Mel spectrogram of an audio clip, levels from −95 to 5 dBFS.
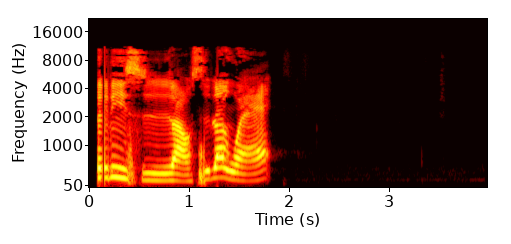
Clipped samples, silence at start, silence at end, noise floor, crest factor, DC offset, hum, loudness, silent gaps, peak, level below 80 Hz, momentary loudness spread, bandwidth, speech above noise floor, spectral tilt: under 0.1%; 0.1 s; 2.2 s; -89 dBFS; 20 dB; under 0.1%; none; -18 LUFS; none; 0 dBFS; -68 dBFS; 6 LU; 11.5 kHz; 71 dB; -3 dB/octave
